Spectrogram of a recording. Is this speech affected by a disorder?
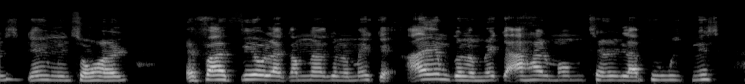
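Yes: cerebral palsy.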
